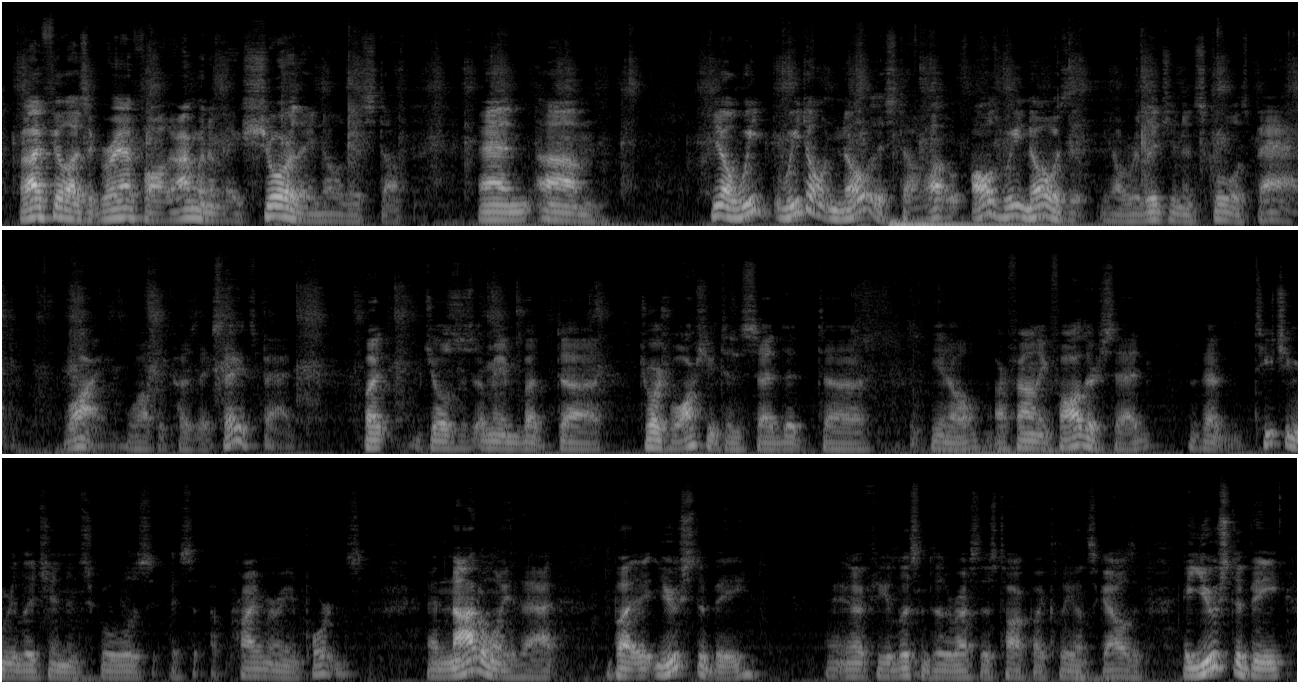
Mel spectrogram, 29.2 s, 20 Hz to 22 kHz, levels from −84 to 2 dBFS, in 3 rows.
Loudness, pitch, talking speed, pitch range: -37 LUFS, 90 Hz, 200 wpm, 80-100 Hz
